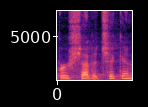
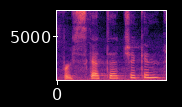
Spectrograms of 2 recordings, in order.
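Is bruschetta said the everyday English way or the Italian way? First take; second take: English; Italian. First: Bruschetta is said the everyday English way. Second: Bruschetta is said the original Italian way. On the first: The speaker calls it wrong. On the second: The speaker calls it right.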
